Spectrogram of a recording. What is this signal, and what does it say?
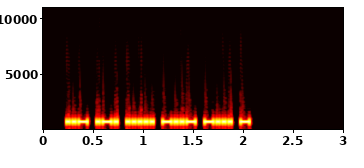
Morse code, heard as a keyed tone, about 37 wpm, 700 Hz. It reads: UR5XBT
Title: DXCC-100 Call Signs - 6 Characters - Repeated 3x - 40wpm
